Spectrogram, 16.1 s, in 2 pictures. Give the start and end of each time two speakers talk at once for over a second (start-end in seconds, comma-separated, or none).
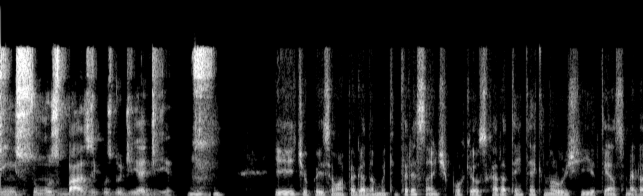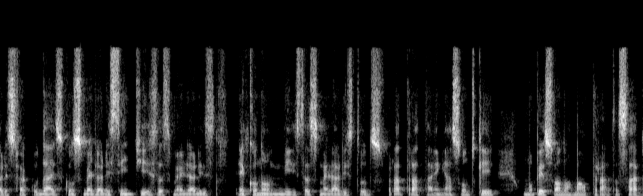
none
